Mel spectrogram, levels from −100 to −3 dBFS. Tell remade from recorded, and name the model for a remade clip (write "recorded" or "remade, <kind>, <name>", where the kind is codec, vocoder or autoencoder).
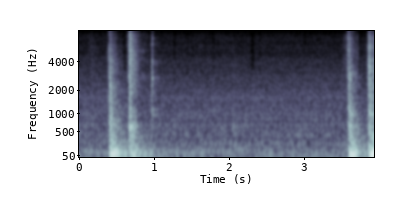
recorded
